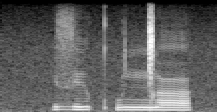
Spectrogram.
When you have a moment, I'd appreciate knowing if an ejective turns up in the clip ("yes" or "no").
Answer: yes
